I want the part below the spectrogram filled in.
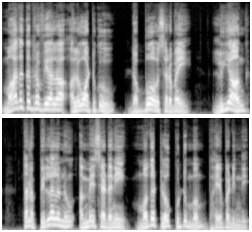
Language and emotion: Telugu, neutral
